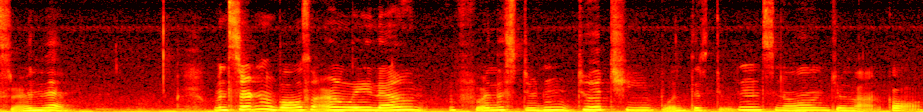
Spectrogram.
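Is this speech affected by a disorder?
Yes: triplegic cerebral palsy.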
